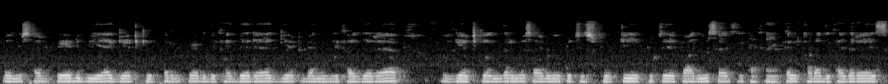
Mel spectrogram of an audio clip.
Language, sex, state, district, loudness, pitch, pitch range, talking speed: Hindi, male, Rajasthan, Bikaner, -15 LUFS, 135 Hz, 130-135 Hz, 250 wpm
